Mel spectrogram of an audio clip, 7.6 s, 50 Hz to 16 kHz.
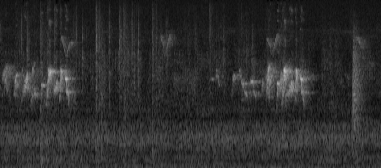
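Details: Red-whiskered bulbul singing during a trapping session on 23 September 2019, with a decoy bird used to lure wild birds. Two bursts of quick, warbled, chattering phrases about four seconds apart, with scattered clicks, faint background hiss and a sharp tap near the end.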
